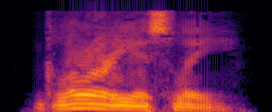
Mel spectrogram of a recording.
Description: Glo"ri*ous*ly, adv.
